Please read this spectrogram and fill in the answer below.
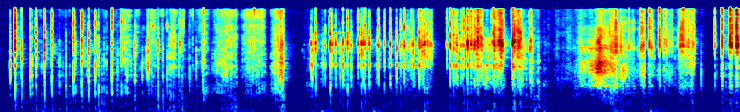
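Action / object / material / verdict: tap / plastic remote control / plastic / none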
